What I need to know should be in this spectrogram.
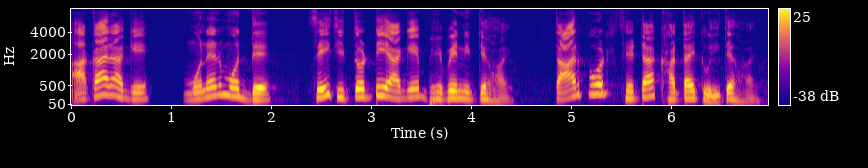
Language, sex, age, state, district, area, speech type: Bengali, male, 18-30, West Bengal, Purulia, rural, spontaneous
